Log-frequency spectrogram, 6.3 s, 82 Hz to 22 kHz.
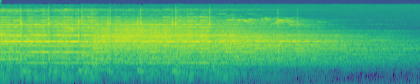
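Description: Game music playing from a Xiaomi Mi 11T Pro's loudspeakers in a speaker test, with light percussion; the music fades out over the last three seconds.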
